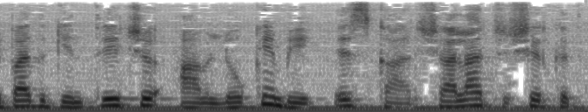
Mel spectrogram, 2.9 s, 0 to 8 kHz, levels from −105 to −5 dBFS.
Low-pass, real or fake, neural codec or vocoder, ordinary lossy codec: 7.2 kHz; real; none; none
